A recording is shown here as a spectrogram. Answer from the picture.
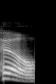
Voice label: "hill", female

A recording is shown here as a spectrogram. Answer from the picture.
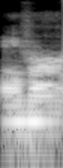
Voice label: "over", robot

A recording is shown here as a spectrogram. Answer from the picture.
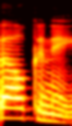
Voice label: "balcony", female

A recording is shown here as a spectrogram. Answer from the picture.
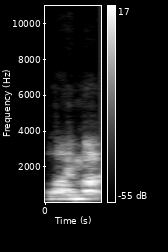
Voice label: "lima", robot

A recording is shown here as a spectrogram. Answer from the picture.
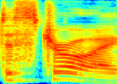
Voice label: "destroy", female

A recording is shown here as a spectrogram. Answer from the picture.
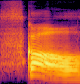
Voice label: "skull", female

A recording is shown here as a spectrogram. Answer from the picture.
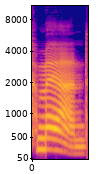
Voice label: "command", female

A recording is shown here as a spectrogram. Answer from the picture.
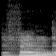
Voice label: "defend", robot vox

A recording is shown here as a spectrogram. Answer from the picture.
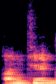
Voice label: "hunted", robot vox

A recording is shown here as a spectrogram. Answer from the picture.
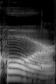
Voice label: "core", female

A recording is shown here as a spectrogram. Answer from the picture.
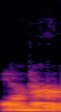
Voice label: "order", robot

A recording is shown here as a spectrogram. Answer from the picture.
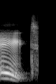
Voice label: "eight", female

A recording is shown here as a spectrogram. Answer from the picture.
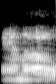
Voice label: "ammo", robot vox

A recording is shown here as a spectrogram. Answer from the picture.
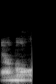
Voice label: "double", robot vox

